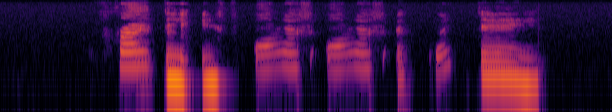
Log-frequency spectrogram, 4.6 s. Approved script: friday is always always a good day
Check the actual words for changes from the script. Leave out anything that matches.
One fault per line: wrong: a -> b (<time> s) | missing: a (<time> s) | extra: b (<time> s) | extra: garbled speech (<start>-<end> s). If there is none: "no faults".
no faults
